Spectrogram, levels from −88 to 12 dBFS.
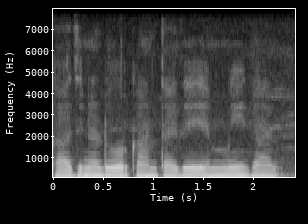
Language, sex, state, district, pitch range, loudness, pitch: Kannada, female, Karnataka, Koppal, 170-180 Hz, -13 LUFS, 175 Hz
